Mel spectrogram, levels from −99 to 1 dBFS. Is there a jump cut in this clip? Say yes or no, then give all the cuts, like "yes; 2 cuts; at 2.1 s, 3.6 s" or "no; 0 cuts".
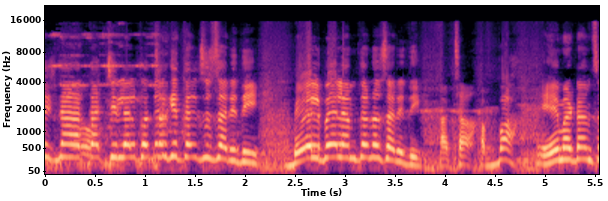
yes; 1 cut; at 1.2 s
